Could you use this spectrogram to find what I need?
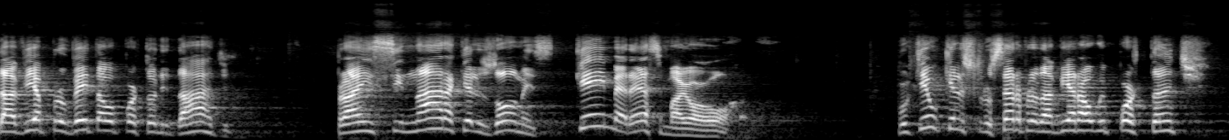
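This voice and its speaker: Pausing long and often, a man speaks at a moderate pace in a raised, projected voice of extremely high pitch with ordinary pitch variation. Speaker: pastor. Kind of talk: sermon. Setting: church.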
